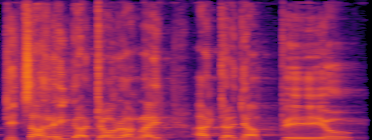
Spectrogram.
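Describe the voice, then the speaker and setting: High-voiced impassioned male preacher. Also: moderate pace, long reverb tail. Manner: impassioned preaching, swinging from loud peaks to hushed asides. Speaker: pastor. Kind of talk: sermon.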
